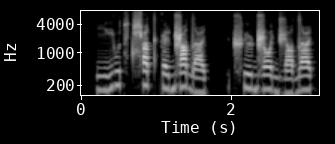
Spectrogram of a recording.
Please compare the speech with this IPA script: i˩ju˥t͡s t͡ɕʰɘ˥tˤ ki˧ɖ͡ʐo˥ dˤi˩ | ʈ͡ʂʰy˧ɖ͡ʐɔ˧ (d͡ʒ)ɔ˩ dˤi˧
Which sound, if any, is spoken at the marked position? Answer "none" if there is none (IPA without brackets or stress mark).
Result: d͡ʒ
